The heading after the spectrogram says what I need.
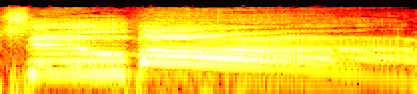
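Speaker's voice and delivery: long, high, swooping, stretched-out holler. Showing how to say the keyword: Yukon Cornelius voice. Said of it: "Say it like Yukon Cornelius".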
